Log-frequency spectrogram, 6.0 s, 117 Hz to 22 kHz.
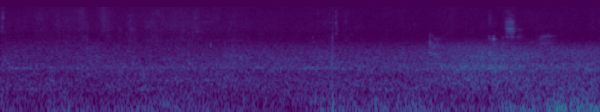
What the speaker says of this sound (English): it's an A320neo arriving from Edinburgh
